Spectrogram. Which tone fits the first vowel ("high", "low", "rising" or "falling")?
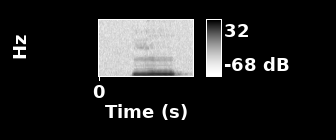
low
